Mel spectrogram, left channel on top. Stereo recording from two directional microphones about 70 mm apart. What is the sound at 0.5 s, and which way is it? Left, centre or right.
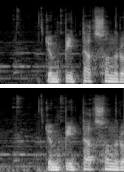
Speech, left.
